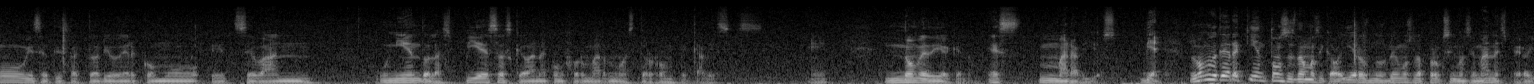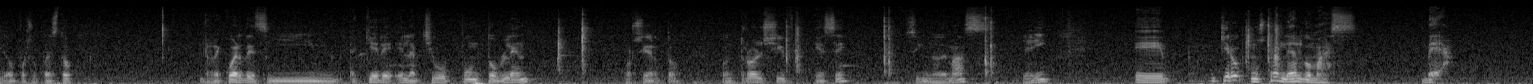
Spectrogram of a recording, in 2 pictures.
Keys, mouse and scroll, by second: 0.1-0.5 scroll up 2, 0.7-2.1 shift+middle drag, 3.4 right click, 4.5 scroll down 1, 8.7 scroll down 1, 9.3 scroll down 1, 10.3-10.9 scroll up 1, 10.9-12.1 scroll down 4, 12.3-13.4 drag, 13.5 Tab, 13.9-14.2 scroll down 2, 14.3-15.8 drag, 15.8-16.1 scroll down 2, 16.2-17.9 drag, 18.0 click, 18.9 scroll up 2, 19.5-20.2 scroll down 4, 23.2 ctrl+shift+s, 24.1 KP_Add, 25.1 KP_Enter, 28.0 ctrl+shift+s.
